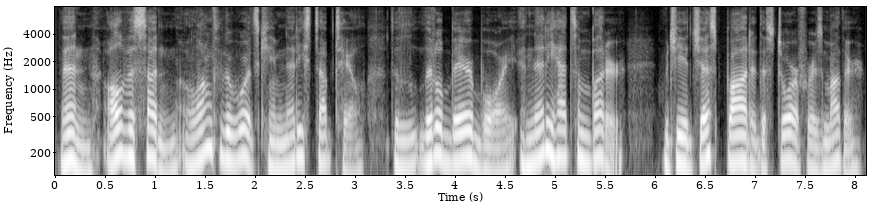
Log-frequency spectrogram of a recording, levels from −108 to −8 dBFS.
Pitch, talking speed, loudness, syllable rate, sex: 150 Hz, 235 wpm, -17 LUFS, 5.7 syllables/s, male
